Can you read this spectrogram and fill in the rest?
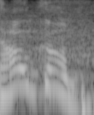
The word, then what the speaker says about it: Houtkamp: En die Houtkamp, zeg ik het goed? – Ja, dat zeg je heel erg goed.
